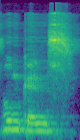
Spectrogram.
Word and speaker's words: Boomkens: Boomkens. Boomkens, yeah.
